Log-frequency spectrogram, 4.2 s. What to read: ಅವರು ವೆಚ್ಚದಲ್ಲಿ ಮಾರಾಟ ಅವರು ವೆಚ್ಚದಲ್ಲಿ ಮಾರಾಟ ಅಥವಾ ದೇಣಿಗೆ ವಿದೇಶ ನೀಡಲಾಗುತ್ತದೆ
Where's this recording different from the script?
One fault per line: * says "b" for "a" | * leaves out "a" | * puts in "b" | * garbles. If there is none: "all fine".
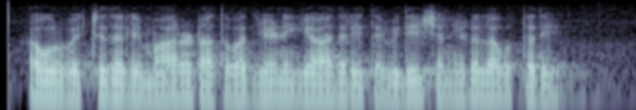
* leaves out "ಅವರು ವೆಚ್ಚದಲ್ಲಿ ಮಾರಾಟ"
* puts in "ಆಧಾರಿತ"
